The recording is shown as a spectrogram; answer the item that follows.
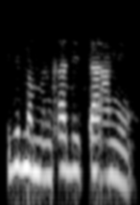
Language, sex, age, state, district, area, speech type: Manipuri, female, 60+, Manipur, Kangpokpi, urban, conversation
